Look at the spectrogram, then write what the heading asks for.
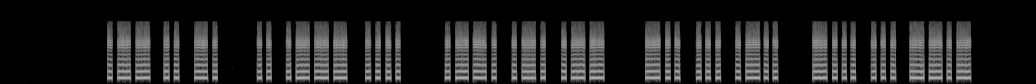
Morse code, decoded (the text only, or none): WIN IJH PRW DSL BSQ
